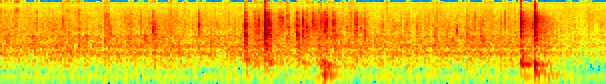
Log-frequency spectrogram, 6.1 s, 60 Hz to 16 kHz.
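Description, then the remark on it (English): Steady rain amid slush, hissing in a continuous wash, with a few louder drips and splashes around the middle and near the end. No voices. “At last, the cottage. 2 miles in rain and slush and worn out.”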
